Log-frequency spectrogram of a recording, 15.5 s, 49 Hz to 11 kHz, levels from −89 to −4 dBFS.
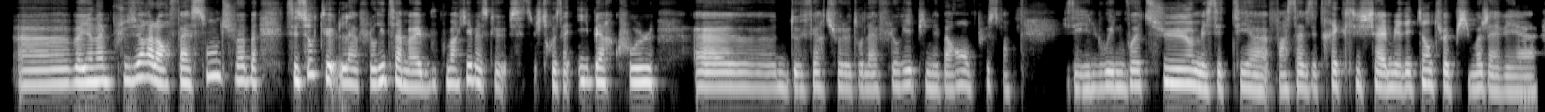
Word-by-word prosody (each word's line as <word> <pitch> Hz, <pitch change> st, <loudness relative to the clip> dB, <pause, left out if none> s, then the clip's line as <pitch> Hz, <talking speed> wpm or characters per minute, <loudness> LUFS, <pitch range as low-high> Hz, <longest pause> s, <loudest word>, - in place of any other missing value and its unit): Heu, 190 Hz, +1 st, 0 dB
ben, 210 Hz, 0 st, +4 dB
il 205 Hz, -, +7 dB
y -, -, +6 dB
en -, -, +5 dB
a 220 Hz, -, +4 dB
plusieurs 230 Hz, +5 st, +1 dB
à 255 Hz, -, +8 dB
leur 200 Hz, -2 st, +5 dB
façon, 210 Hz, +9 st, +2 dB
tu 265 Hz, -, -4 dB
vois? 225 Hz, 0 st, +1 dB
Ben, 205 Hz, -2 st, -1 dB, 0.3 s
c'est 225 Hz, -, +2 dB
sûr 310 Hz, +8 st, +3 dB
que 245 Hz, -, +4 dB
la 200 Hz, -3 st, +2 dB
Floride, 205 Hz, +4 st, +1 dB
ça 215 Hz, -3 st, +3 dB
m'avait 175 Hz, -1 st, +2 dB
beaucoup 190 Hz, +2 st, -8 dB
marqué 200 Hz, +5 st, +1 dB
parce 200 Hz, -3 st, +1 dB
cet 170 Hz, -, -7 dB, 0.3 s
je -, -, -3 dB
trouvais 180 Hz, -2 st, -2 dB
ça -, -, -8 dB
hyper 210 Hz, -1 st, +1 dB
cool, 210 Hz, 0 st, +2 dB, 0.4 s
heu, 170 Hz, -1 st, 0 dB
de 165 Hz, 0 st, -5 dB
faire 165 Hz, +1 st, -6 dB
tu -, -, -2 dB
vois, 165 Hz, -, -3 dB
le 155 Hz, -, -5 dB
tour 165 Hz, +1 st, -8 dB
de 160 Hz, -, -6 dB
la 160 Hz, 0 st, -6 dB
Floride. 180 Hz, +3 st, -5 dB
Puis 175 Hz, -, -6 dB
mes 160 Hz, -1 st, -5 dB
parents, 170 Hz, +3 st, -4 dB
en 170 Hz, -, -6 dB
plus 180 Hz, +1 st, -9 dB
enfin, 150 Hz, 0 st, -15 dB, 0.5 s
ils 160 Hz, -, -9 dB
avaient 155 Hz, +1 st, -5 dB
loué 170 Hz, +2 st, -1 dB
une 170 Hz, 0 st, -2 dB
voiture, 190 Hz, +3 st, +1 dB
mais 165 Hz, -3 st, +2 dB
c'était, 165 Hz, +1 st, -4 dB
heu -, -, -2 dB
enfin, 155 Hz, +1 st, -4 dB
ça 165 Hz, +2 st, -3 dB
faisait 155 Hz, 0 st, -7 dB
très 170 Hz, +2 st, -2 dB
cliché 175 Hz, -1 st, +2 dB
américain, 165 Hz, +3 st, +1 dB
tu 175 Hz, -1 st, -5 dB
vois? -, -, 0 dB
Puis 155 Hz, -1 st, +2 dB
moi, 165 Hz, +1 st, -2 dB
j'avais, 145 Hz, -2 st, -3 dB
heu, 140 Hz, 0 st, -4 dB
175 Hz, 250 wpm, -21 LUFS, 160-205 Hz, 0.5 s, à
